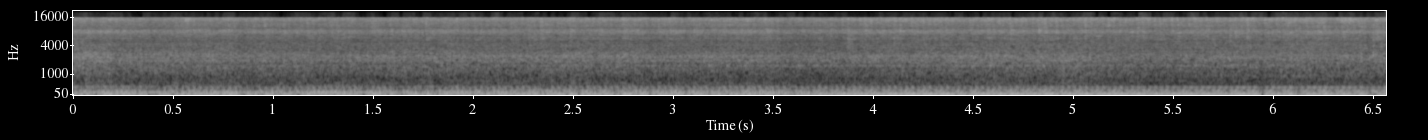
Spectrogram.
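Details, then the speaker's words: Suzuki Multicab added electric auxiliary radiator fan, after moving the screen that was rubbing and noisy: steady whir and airflow hiss over engine hum, no scraping; fan now spins freely and quietly. "Ayan na yung tunog niya ngayon, no? Tahimik na siya. Yung tunog na lang ng ikot ng LEC ang maririnig nyo. Pati yung hangin."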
